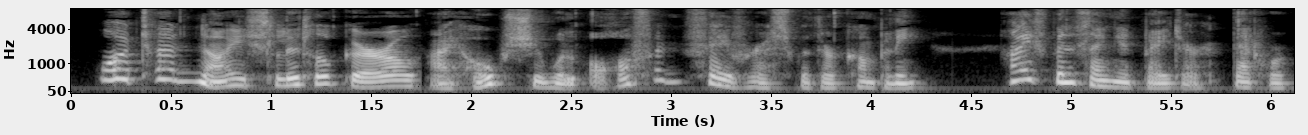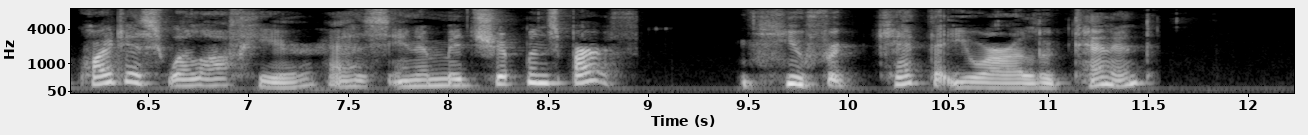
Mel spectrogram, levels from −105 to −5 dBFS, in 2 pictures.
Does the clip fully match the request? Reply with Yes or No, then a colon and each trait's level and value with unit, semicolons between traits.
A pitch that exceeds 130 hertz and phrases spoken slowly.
No: high, 190 Hz; average, 185 wpm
